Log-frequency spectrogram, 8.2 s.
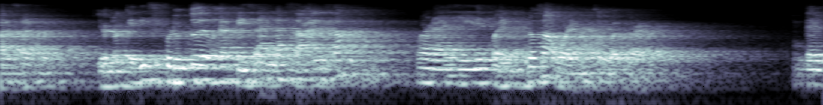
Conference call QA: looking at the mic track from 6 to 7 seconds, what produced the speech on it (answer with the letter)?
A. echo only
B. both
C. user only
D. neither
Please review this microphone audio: A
